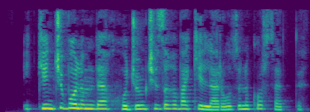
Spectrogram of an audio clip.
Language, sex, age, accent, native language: Uzbek, female, 18-24, Samarqand, Uzbek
